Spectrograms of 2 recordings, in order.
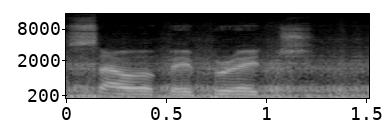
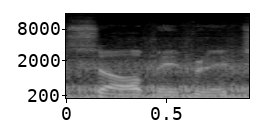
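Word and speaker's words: Sowerby Bridge: I managed to hit a place called Saabby Bridge or Si Bridge as it's pronounced in uh rush hour.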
